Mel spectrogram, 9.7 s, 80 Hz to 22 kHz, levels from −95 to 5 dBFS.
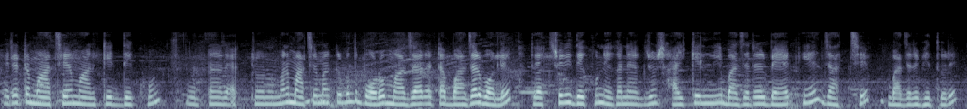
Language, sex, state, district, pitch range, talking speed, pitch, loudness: Bengali, female, West Bengal, Purulia, 210-245 Hz, 160 wpm, 220 Hz, -21 LUFS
